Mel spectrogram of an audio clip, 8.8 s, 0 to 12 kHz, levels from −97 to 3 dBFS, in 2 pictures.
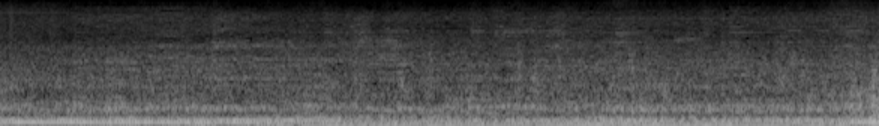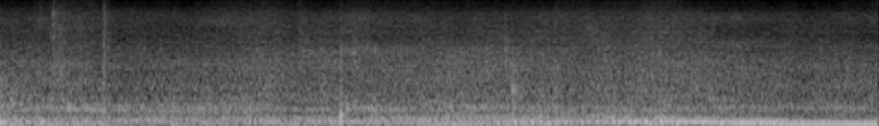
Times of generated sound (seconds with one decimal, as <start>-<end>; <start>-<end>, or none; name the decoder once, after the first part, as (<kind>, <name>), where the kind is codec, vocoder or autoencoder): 0.0-3.0 (codec, SNAC); 4.8-8.8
